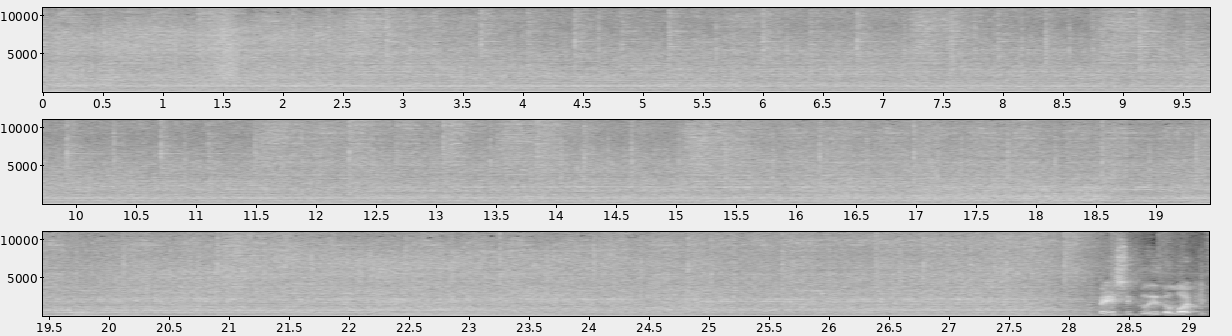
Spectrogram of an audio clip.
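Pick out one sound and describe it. A propeller engine drones loudly and steadily, dipping briefly in pitch during a maneuver.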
